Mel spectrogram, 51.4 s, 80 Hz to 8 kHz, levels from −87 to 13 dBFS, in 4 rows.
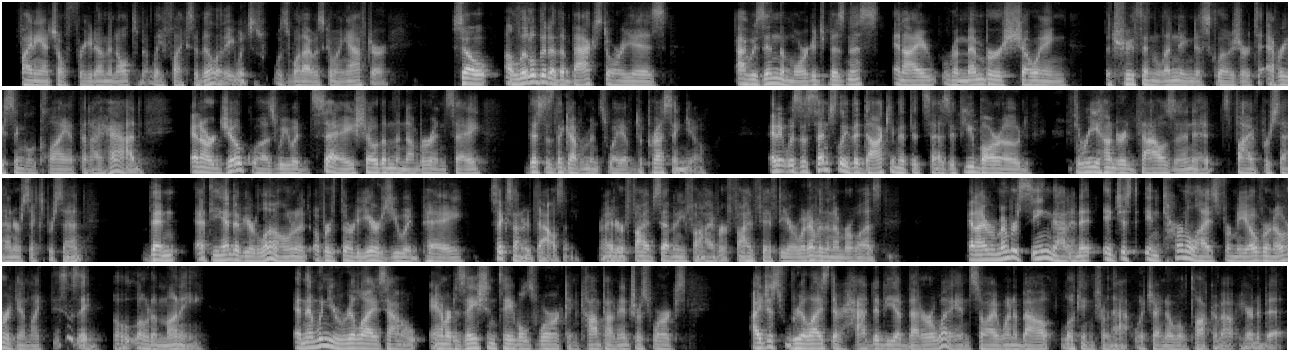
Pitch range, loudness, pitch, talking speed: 100-125 Hz, -21 LUFS, 110 Hz, 195 wpm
